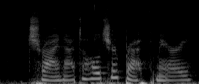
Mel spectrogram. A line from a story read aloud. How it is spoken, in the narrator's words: Tabitha said in her low, calm voice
